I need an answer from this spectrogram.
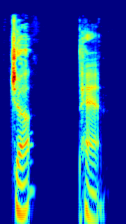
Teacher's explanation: Notice how the pan part of the word stands out? That's because this syllable is stressed.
